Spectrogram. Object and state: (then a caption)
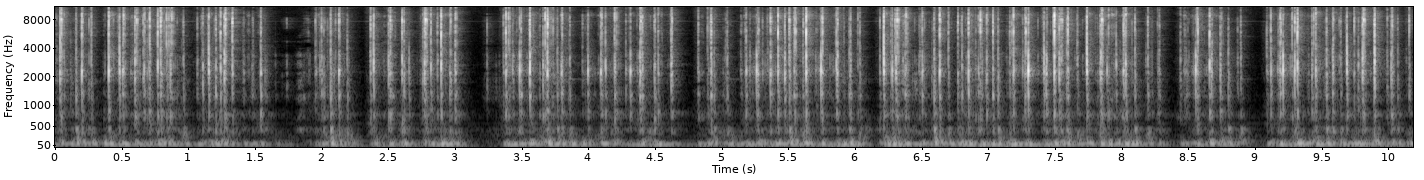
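Mechanical keyboard in wooden case. Fingertips of both hands type rapidly on a 60% mechanical keyboard with plastic keycaps and tactile switches, set in a solid bamboo wooden case resting on a wrist rest. Dense bursts of bright, crisp key clicks with a low, woody thock underneath run in quick flurries, broken by a few brief pauses.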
